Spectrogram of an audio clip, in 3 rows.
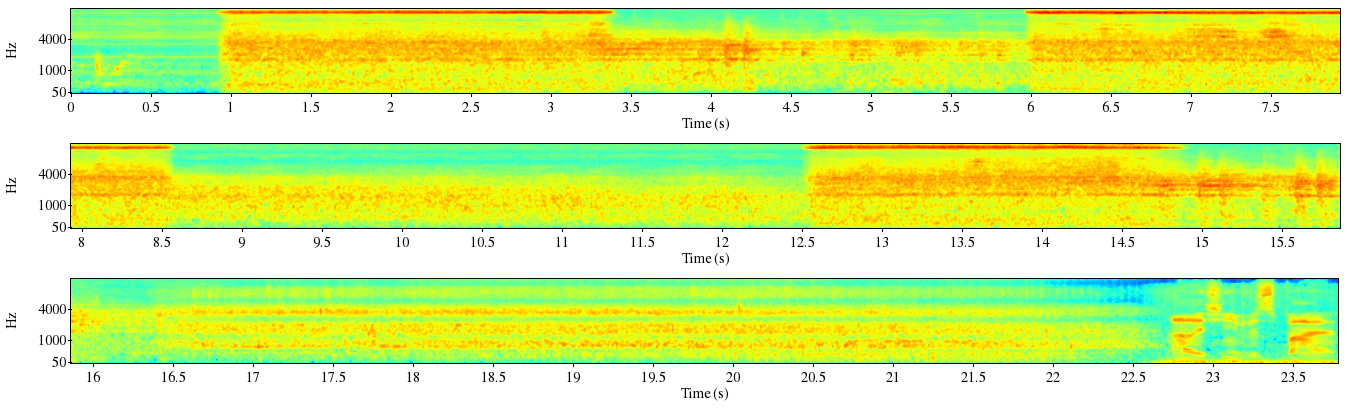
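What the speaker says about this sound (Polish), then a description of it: "Co 5-10 minut jechał pociąg." A train rumbles loudly past nearby in frosty Russian Far East, with clattering wheels and high screeching squeals, the roar fading and surging before quieting near the end.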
